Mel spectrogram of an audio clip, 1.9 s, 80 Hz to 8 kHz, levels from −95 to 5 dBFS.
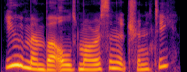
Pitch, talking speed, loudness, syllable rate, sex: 235 Hz, 190 wpm, -15 LUFS, 7.0 syllables/s, female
